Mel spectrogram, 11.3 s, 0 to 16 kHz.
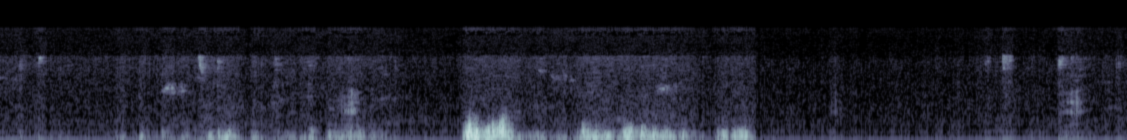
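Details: A sow on a farm in South Africa wakes her piglets on the coldest day of 2023 so far. Low, deep grunts come in a cluster of bursts in the middle, with quiet rustling and a few faint higher squeaks around them.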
